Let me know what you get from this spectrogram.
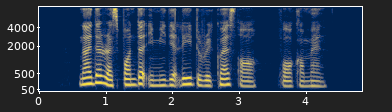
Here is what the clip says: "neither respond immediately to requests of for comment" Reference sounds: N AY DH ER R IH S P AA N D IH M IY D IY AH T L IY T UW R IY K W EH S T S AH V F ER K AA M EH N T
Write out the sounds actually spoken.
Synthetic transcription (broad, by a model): N AY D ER R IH S P AA N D IH M IY D IY AH T L IY T UW R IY K W EH S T AH F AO K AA M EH N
